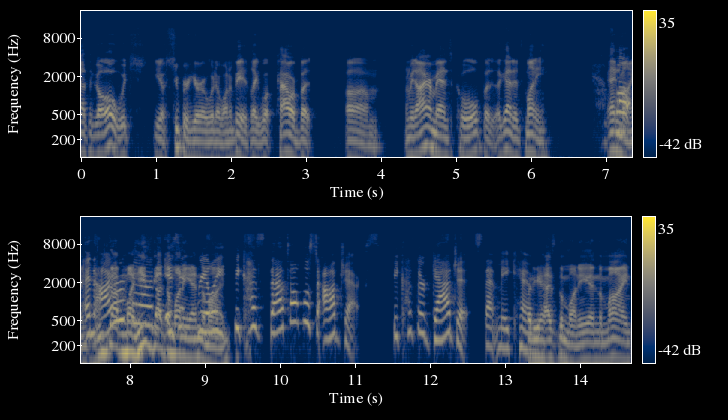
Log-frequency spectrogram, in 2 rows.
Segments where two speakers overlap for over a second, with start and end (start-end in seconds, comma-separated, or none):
7.1-9.4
